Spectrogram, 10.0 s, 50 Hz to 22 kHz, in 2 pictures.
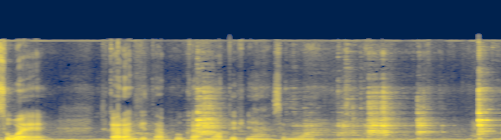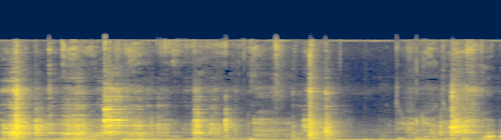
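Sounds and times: metal molds clanking: 1.3 - 8.6, 9.3 - 10.0.

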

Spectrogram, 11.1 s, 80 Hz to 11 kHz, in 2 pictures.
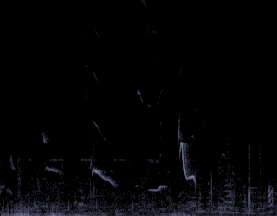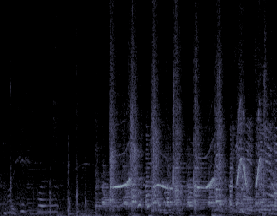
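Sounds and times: birds whistling chirps: 0.0 - 4.0
low background murmur: 0.0 - 11.0.

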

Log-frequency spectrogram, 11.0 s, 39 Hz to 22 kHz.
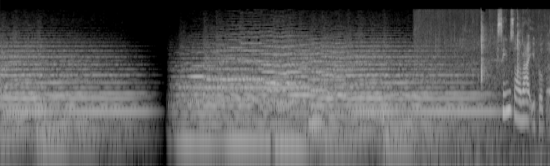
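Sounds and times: television theme music: 0.0 - 10.6.

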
